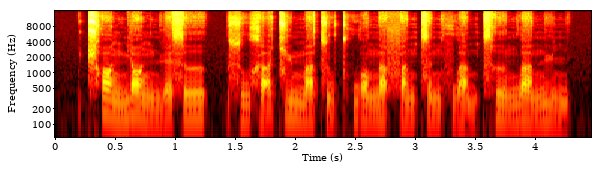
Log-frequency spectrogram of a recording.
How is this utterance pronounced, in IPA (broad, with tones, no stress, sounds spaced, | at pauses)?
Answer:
ʈ͡ʂʰ ɑ˥˧ ŋ m j ɑ˥˩ ŋ n̪ ɥ ɛ̰˨˩ s ɹ̩˥ | s u˧˥ x ä̰˨˩ t͡ɕ y˥ m ä˧˥ t͡s ṵ˨˩ t̪ʰ w ɔ˥˧ n̪ ä˥˩ f a˧˥ n t͡s ə˧˥ n f w a̰˨˩ n t͡sʰ ɹ̩˥˧ n̪ w ä˥˧ n̪ y˥˩ n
